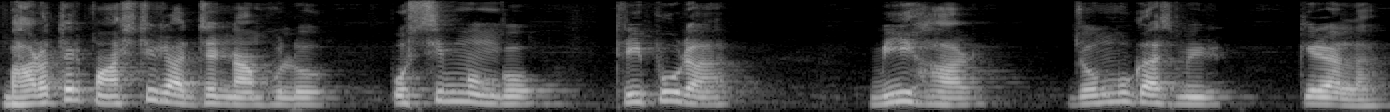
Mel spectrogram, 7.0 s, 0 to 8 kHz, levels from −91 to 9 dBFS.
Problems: constant background noise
